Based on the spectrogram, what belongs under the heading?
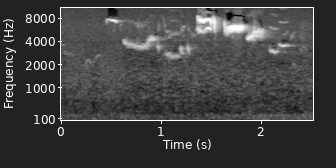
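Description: A Black-necked grebe gives high, thin whistled notes, a few rising and twittering phrases over about two seconds, over a faint low background rumble.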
